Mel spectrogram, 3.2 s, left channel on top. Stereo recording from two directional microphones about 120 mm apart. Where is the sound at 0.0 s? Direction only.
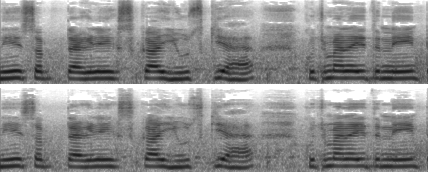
40° left (ahead or behind).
